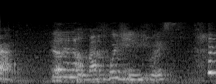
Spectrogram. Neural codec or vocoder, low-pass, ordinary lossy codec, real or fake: codec, 16 kHz, 1.1 kbps, Voila-Tokenizer; none; none; fake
